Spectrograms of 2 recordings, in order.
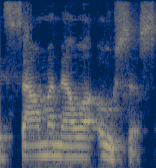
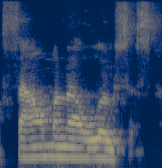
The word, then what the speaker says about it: salmonellosis: up against 15 seated Salmonella osis if I pronounced that wrong salmonellosis okay so Lydia Farfan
